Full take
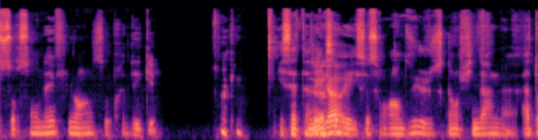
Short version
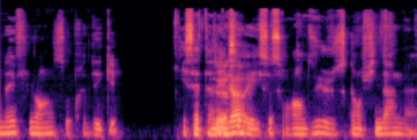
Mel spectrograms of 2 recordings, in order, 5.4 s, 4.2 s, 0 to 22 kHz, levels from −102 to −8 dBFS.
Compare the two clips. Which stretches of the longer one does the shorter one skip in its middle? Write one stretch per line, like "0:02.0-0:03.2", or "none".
0:02.2-0:02.8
